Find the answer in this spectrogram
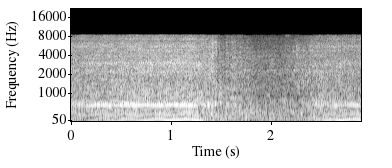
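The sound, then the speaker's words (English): Sewing machines running in a garment factory where many workers sit in long rows, making a dense, steady mechanical whir over a constant hum that continues unbroken throughout, with no talk. “Inside the factories, hundreds of women sit in long lines, leaning into their sewing machines.”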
